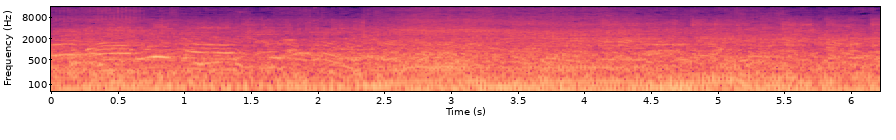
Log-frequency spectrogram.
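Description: Busy pedestrian street: voices of passers-by talking, clearest in the first second or so, over a steady low traffic rumble with a car moving slowly through the crowd.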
